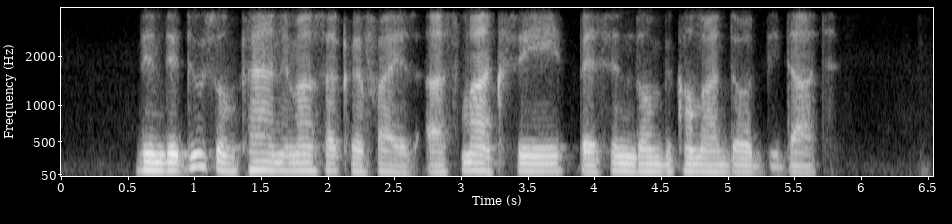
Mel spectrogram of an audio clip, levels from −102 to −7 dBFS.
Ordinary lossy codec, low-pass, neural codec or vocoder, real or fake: Opus, 32 kbps; 3.6 kHz; codec, 16 kHz, 1.1 kbps, Voila-Tokenizer; fake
